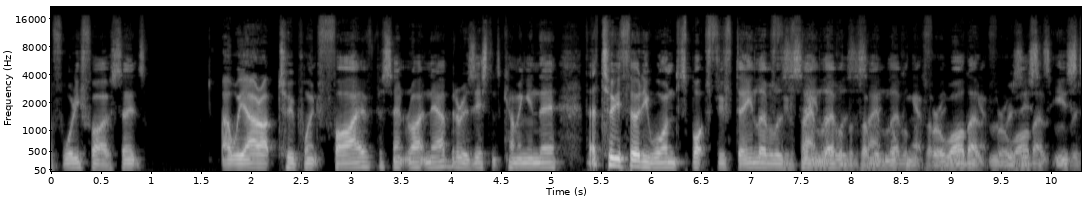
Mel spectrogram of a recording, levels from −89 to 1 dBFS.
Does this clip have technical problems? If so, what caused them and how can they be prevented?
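Yes. From 7.16 s to the end, a doubled audio track appears, likely because a second, slower capture path or a misaligned edit mixed the speech in twice: a full-band copy about 5 dB quieter trails roughly 0.7 s behind, starting abruptly with no decay or room colour. Monitoring only one capture path and checking edits for overlapping copies prevents this.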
